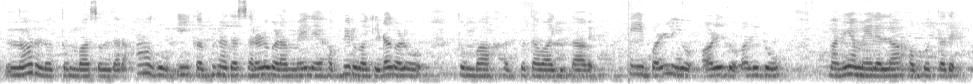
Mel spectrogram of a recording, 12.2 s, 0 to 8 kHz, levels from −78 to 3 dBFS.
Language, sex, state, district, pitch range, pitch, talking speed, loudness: Kannada, female, Karnataka, Raichur, 200-230 Hz, 210 Hz, 100 wpm, -28 LUFS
